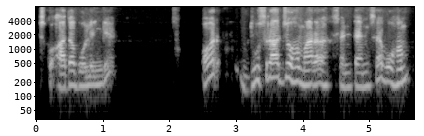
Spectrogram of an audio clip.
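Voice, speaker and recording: A man teaching a yoga text in an online class, explaining slowly and patiently and drilling Sanskrit pronunciation. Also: sits high, expressive, gravelly, a little mellow, husky, no echo. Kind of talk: online lecture.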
